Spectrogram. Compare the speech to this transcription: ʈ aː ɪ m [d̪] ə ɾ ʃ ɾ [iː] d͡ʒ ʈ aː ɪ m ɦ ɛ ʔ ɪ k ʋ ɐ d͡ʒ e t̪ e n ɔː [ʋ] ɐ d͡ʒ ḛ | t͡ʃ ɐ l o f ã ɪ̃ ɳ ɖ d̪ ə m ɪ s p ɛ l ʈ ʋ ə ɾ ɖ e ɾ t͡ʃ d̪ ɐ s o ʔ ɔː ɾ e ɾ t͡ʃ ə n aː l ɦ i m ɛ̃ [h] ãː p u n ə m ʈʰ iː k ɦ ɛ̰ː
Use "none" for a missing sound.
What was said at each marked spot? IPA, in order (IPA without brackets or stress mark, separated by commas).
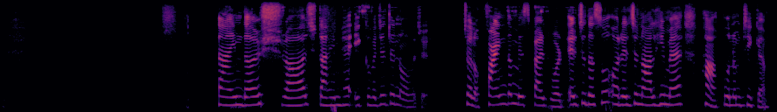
d̪, aː, ʋ, h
